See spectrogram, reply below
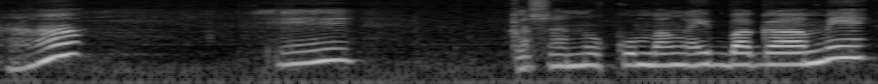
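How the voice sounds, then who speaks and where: A woman's voice: on the high side, slow. A woman playing a puzzled, hesitant child in an Ilocano audio drama.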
